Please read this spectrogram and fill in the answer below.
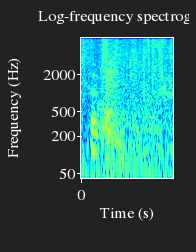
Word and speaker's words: poutine: In Quebec, where I live, we have this this food called poutine, and I guess the English way of pronouncing it is Putin.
